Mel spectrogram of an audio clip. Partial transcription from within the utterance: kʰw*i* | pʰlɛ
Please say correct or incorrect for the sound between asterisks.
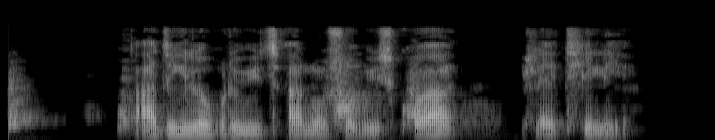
incorrect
